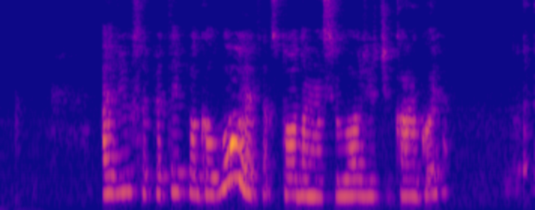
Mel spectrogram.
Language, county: Lithuanian, Klaipėda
